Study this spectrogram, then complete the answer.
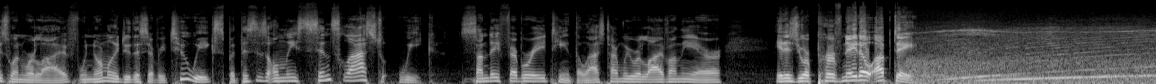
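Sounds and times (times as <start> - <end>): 
speech: 0.0 - 9.4
siren sound effect: 9.1 - 11.5.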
